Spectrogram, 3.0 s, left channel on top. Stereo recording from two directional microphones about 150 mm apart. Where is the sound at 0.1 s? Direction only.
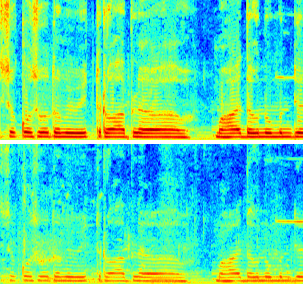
60° left (ahead or behind).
